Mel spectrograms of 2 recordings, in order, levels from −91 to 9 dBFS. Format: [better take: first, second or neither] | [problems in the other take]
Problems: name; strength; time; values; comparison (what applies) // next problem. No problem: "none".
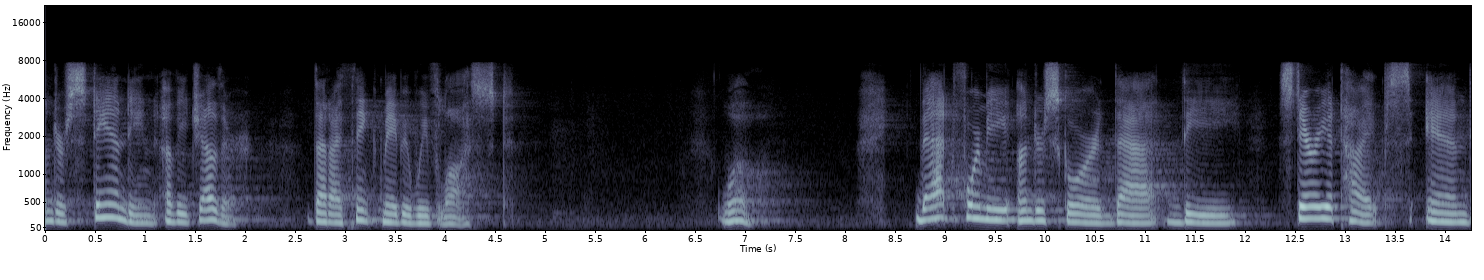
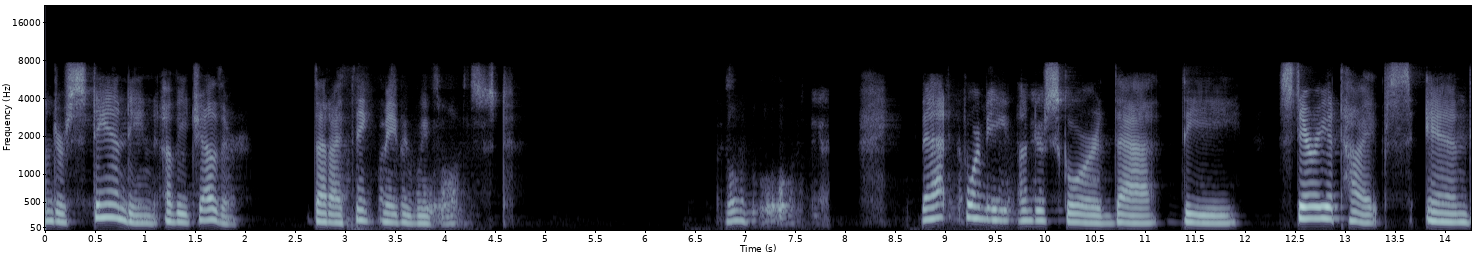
first | noise reduction (neural mask model DeepFilterNet 3)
